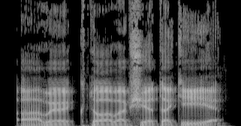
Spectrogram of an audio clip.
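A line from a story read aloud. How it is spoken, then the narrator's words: Bishop's deep-breath shout. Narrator (Russian): Епископ, вздохнув, набрав в грудь побольше воздуха, выкрикнул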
